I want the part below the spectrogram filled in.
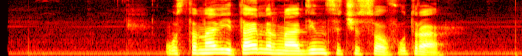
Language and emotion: Russian, neutral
